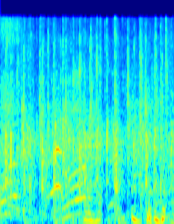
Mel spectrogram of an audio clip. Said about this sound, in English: So I'm going to ask for a massive round of applause for this presentation on this very subject.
